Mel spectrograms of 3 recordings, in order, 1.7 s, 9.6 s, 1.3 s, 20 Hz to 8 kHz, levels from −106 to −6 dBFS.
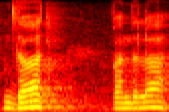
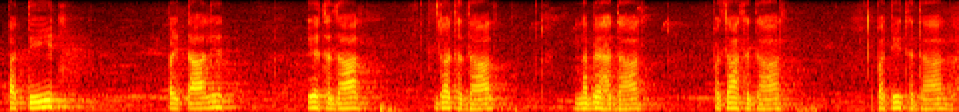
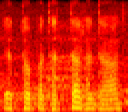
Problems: constant background noise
